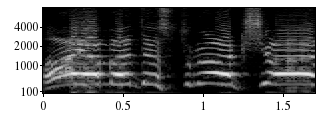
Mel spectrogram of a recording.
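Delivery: screaming at top of lungs. A player acts out his character's charge in the game, screaming at top of lungs. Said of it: "literally screaming".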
